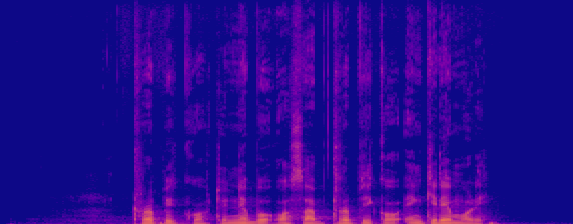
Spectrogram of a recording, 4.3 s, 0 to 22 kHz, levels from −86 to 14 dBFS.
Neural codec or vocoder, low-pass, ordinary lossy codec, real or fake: none; none; none; real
